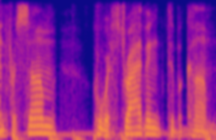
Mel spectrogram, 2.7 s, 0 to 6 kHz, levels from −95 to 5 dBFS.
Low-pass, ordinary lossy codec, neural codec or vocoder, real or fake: 5.4 kHz; Opus, 16 kbps; none; real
